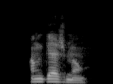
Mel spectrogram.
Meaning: 1. commitment 2. engagement
- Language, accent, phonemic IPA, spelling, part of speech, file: French, France, /ɑ̃.ɡaʒ.mɑ̃/, engagement, noun, LL-Q150 (fra)-engagement.wav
